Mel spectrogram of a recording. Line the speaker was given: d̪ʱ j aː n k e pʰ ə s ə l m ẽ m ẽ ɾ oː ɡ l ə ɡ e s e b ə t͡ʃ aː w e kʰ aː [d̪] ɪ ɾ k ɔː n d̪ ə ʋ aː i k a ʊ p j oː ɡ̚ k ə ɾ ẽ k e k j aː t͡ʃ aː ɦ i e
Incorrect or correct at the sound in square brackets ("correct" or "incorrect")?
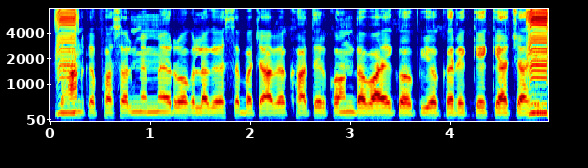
incorrect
